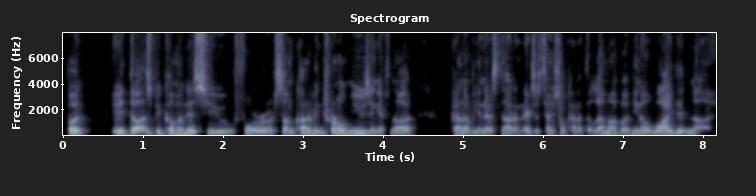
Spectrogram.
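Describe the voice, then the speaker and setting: Husky Korean-born man, thoughtful and halting. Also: medium pitch, expressive, darkish tone. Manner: hesitant, many fillers and restarts. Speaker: interviewee, divinity school professor. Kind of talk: reflective interview answers.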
